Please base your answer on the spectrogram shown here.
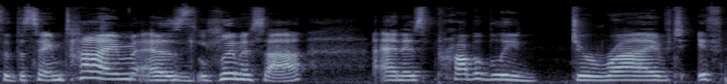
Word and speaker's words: Lughnasadh: It is pronounced Lughnasadh, and it is spelled much closer to that in modern Irish.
